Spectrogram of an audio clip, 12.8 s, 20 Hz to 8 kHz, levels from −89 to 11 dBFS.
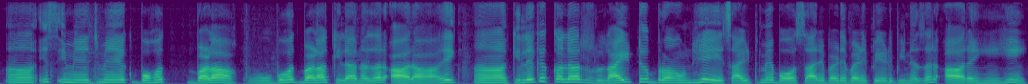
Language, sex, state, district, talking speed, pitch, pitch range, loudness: Hindi, female, Bihar, Gaya, 150 wpm, 220 Hz, 205-235 Hz, -23 LUFS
